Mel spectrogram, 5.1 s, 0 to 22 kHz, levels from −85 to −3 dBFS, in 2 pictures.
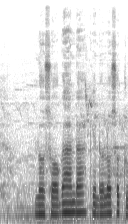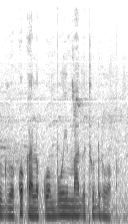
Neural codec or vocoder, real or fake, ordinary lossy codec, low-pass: none; real; none; 19.8 kHz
